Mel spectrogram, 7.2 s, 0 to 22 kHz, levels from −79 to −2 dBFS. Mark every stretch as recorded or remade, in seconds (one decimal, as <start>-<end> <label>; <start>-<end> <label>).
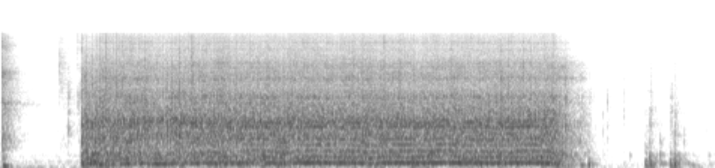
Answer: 0.0-3.7 remade; 3.7-4.3 recorded; 4.3-4.7 remade; 4.7-5.3 recorded; 5.3-7.2 remade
